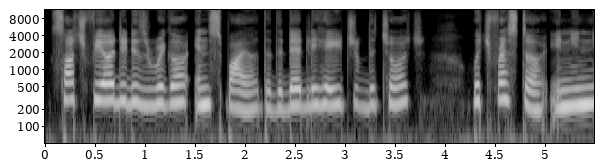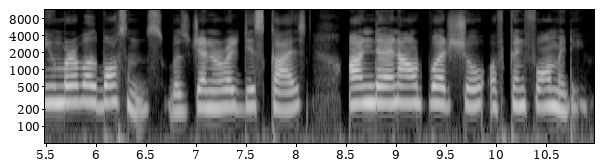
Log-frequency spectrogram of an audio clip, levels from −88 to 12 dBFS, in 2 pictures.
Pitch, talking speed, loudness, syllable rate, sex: 235 Hz, 150 wpm, -18 LUFS, 5.1 syllables/s, female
